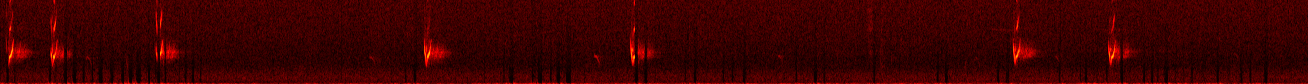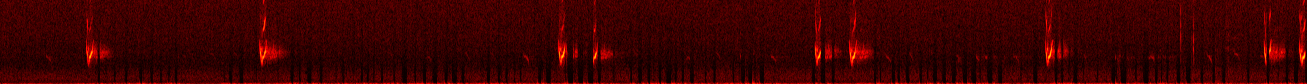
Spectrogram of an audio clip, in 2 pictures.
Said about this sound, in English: Three birds here, at least. They're coming this way.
